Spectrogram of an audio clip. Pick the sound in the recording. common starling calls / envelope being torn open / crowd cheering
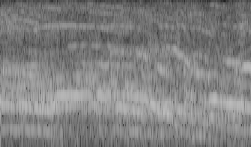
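crowd cheering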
